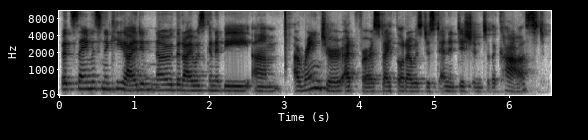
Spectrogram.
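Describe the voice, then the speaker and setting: A woman's voice: lowish voice, moderate pace, a bit bright. A woman with an Australian accent, chatting casually on a convention panel, rambling a little and laughing often. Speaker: actor guest at a fan convention panel.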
